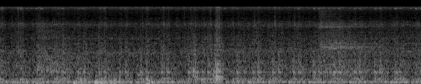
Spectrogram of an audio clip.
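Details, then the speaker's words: Toyota Kijang Krista 5K/7K engine at idle: low uneven idle with irregular stumbles, a misfire with loss of power; pulling plug wires traced it to a cracked spark plug. "Hai Bisa kencang item ya alurnya agak pincang nih"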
